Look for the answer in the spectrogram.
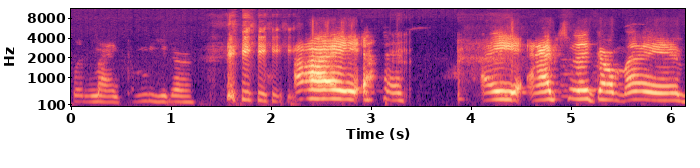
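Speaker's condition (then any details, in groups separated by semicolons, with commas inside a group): Friedreich's ataxia; progressive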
